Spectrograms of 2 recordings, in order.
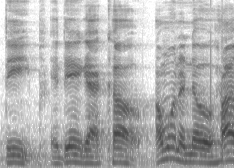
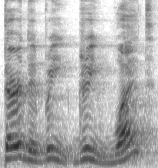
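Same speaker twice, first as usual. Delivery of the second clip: higher and louder, rising in shock; stunned disbelief; 6 semitones higher, 5 dB louder, slower than usual. Real, not acted. Viewer replaying the charge, disbelieving higher rising question. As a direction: repeat it as if you can't believe your ears. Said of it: "that one caught me off guard".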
